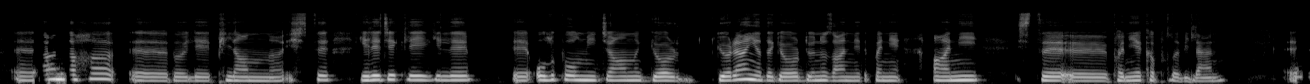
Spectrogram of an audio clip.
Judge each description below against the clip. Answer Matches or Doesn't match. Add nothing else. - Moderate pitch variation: Doesn't match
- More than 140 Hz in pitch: Matches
